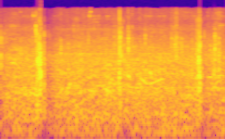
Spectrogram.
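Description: Sharp clacks and knocks from an honor guard's drill rifles being handled in a rifle drill routine, the loudest about half a second in and at the end, over a steady murmur of crowd chatter.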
